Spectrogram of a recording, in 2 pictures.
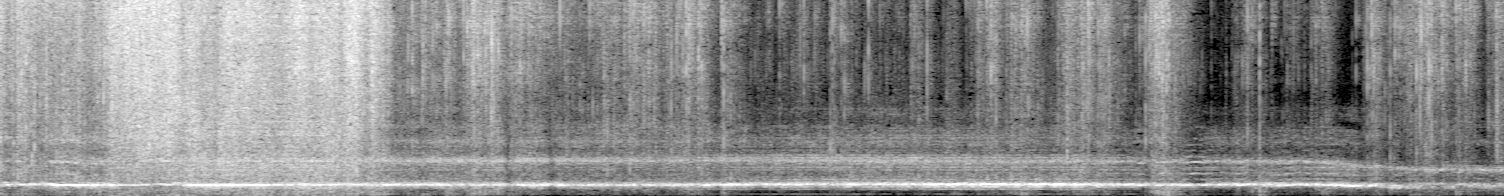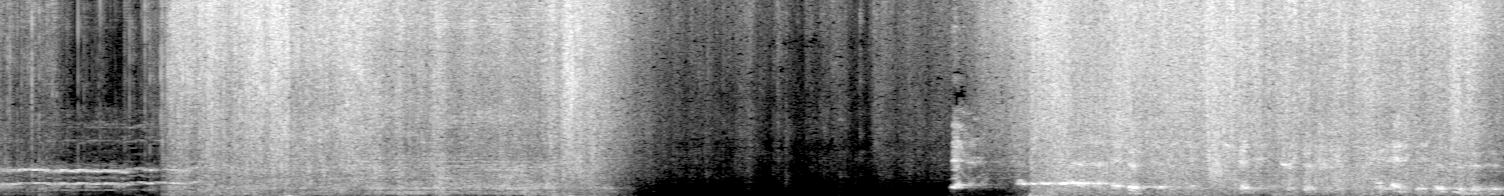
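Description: Free improvisation for voice, melodica and live electronics: a long steady held tone for about fourteen seconds that then slides in pitch, then a noisy, textured passage. After a near-silent gap of about three seconds, wavering vocal sounds come in near the end.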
